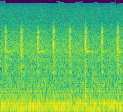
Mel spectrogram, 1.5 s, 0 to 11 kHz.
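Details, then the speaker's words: Hamilton mechanical watch (1949 training film): crisp, even ticks at five per second, steady with no skips, as an accurate watch should; normal watch ticking. "That's right, the ticking of a watch. An accurate watch ticks 5 times each second."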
